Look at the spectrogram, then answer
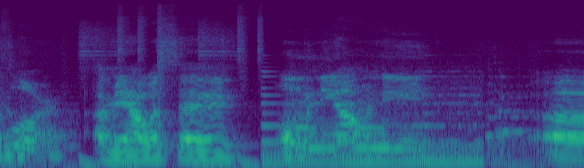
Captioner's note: speaks in Korean; comical music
